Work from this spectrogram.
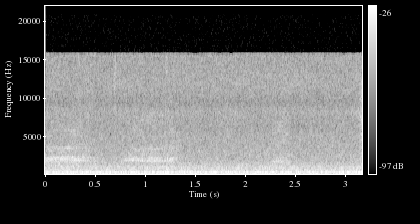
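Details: Honey bee colony in August, 18 August 2019, quietly replacing its queen; a dense, steady low buzzing hum fills the recording, with faint higher tonal streaks drifting through.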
